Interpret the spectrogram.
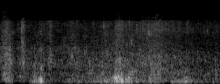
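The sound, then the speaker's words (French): Steady wind buffets a sailboat on open water, broken by two dull, heavy thumps against the hull a moment apart as an orca pushes, shoves and rocks the boat. No one speaks. “Ah, L'orque a passé plus de 30 minutes à jouer et secouer ce voilier.”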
